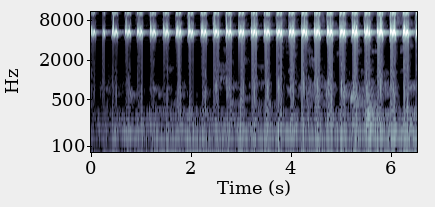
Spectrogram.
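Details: Cricket chirping in a steady, rapid series of short, high, pure-toned pulses, about four per second, growing slightly louder toward the end; no other sounds.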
